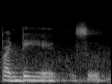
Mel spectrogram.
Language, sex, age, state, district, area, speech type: Tamil, female, 60+, Tamil Nadu, Salem, rural, spontaneous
